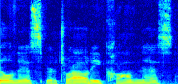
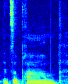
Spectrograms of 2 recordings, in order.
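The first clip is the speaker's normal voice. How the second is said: normal talking voice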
